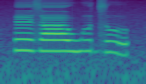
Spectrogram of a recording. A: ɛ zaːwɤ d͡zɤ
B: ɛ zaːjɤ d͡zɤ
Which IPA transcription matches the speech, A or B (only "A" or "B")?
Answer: A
